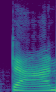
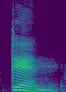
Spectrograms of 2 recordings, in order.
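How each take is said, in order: First: The vowel is long and open, like in 'tan'. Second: The vowel is short, like in 'ten'. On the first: The speaker calls it wrong. "टैन नहीं बोलेंगे" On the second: The speaker calls it right. "छोटी sound लगा के बोलेंगे"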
